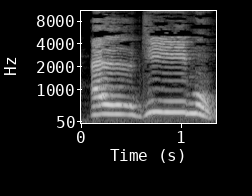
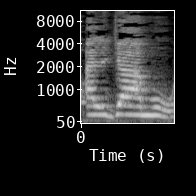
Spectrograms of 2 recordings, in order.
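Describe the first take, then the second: First: The vowel after j is a long i. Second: The vowel after j is a short a. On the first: The speaker calls it right. "kita kata jim ialah jim" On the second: The speaker calls it wrong. "Kadang-kadang mereka sebut al-jamu"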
